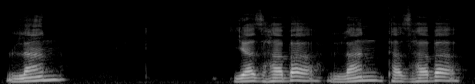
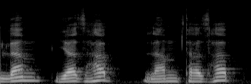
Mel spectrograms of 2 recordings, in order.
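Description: First: یذهب and تذهب each ending in a clear, drawn "-ba"; fatha ending. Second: یذهب and تذهب stopped on the b; sukun ending. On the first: Teacher showing the particle lan, fatha ending. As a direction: sound the final a on یذهب and تذهب, unhurried. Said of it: "منصوب شد به فتحه". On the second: Teacher showing the particle lam, sukun ending. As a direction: close یذهب and تذهب on a bare b, no final vowel. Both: Shown as a demonstration.

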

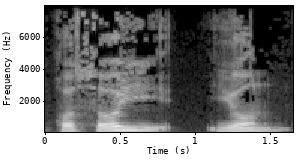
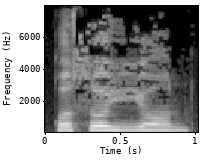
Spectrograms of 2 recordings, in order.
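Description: First: قصویون drawn out slowly, sound by sound, rising at the end; slow spelled-out word. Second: Said in the usual way. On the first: Shown as a demonstration. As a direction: stretch out قصویون slowly for students. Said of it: "slow drilled repeat of the form". (قصویون را آهسته و کشیده، هجا به هجا بگو) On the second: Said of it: "teacher says then drills the form".

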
